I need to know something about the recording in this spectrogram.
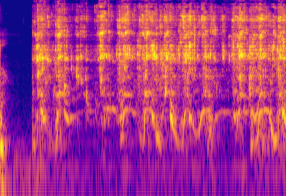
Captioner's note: water churns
